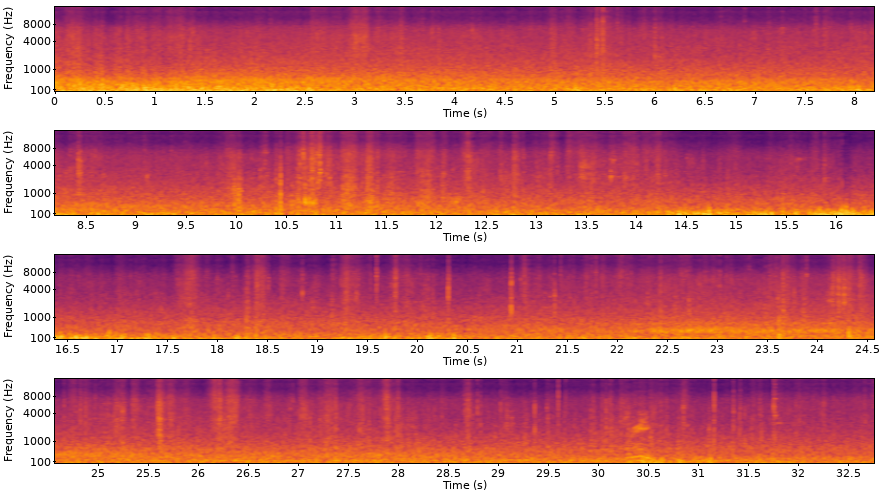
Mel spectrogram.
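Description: Wind buffeting the microphone with a heavy low rumble, over scattered sharp crackles and snaps from a small twig fire being fed.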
